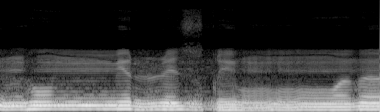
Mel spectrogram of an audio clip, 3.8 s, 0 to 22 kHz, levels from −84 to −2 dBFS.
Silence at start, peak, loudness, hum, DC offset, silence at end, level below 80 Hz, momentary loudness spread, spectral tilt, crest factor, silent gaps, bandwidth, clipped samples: 0 s; -2 dBFS; -16 LUFS; none; under 0.1%; 0 s; -40 dBFS; 4 LU; -11.5 dB/octave; 12 dB; none; 3.6 kHz; under 0.1%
